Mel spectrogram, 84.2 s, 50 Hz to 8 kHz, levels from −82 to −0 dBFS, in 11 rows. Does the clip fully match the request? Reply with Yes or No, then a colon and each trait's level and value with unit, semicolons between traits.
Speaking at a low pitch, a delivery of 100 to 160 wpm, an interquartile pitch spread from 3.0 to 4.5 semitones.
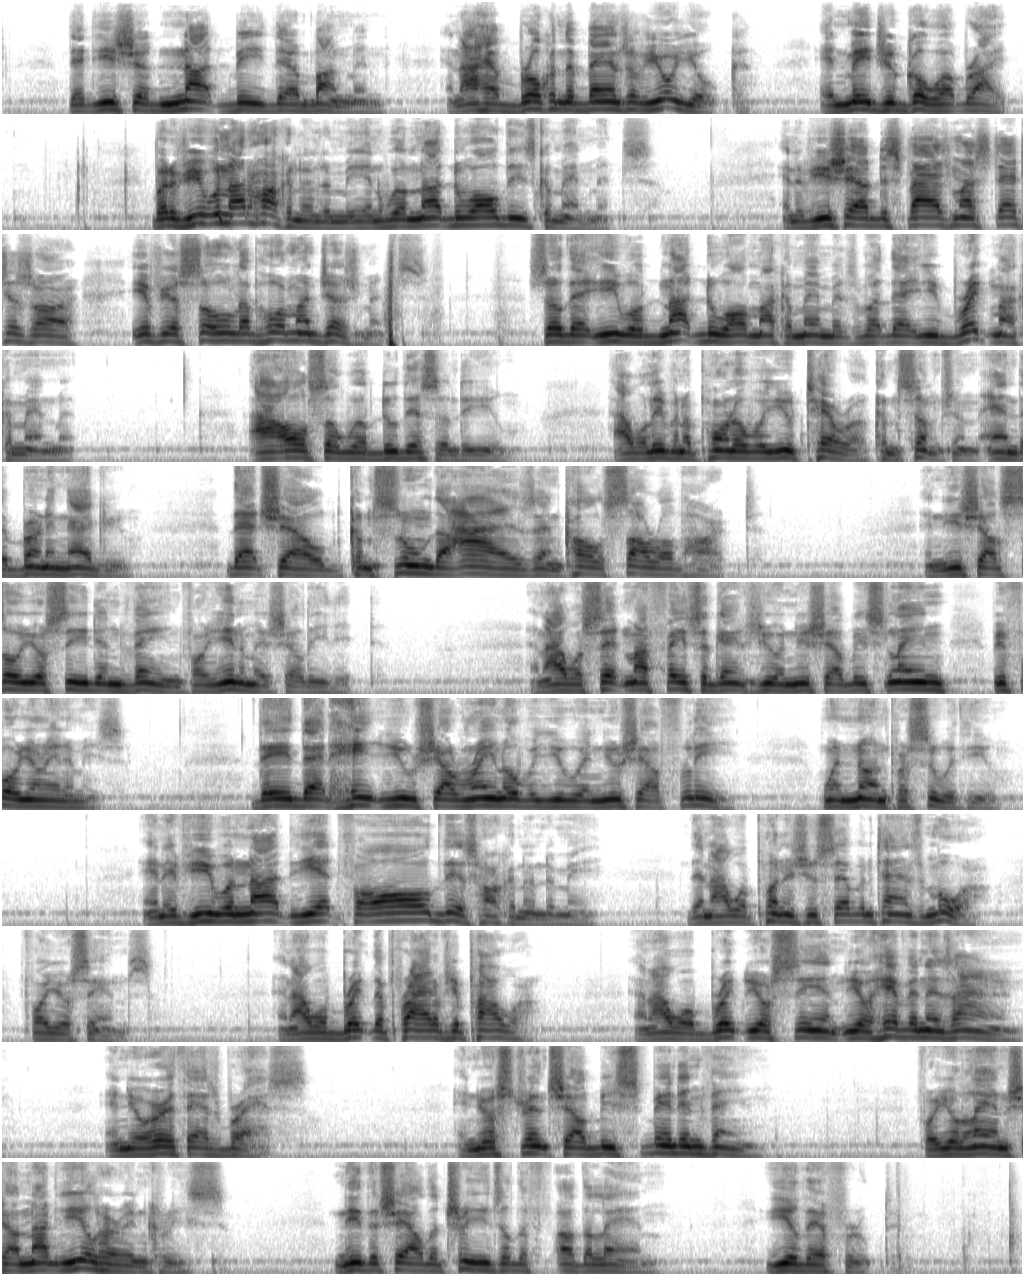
Yes: low, 130 Hz; average, 155 wpm; average, 3.3 semitones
